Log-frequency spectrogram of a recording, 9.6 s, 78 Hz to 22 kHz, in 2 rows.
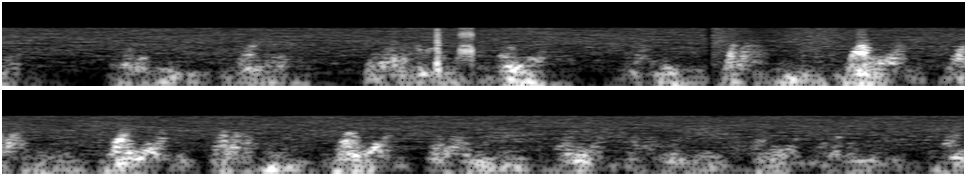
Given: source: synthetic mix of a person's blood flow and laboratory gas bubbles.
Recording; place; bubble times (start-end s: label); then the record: Doppler ultrasound of blood flow; precordium
1.93-2.36 s: bubbles
From the record:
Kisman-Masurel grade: 113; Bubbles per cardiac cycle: 1 to 2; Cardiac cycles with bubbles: 1 to 10%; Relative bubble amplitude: loud (0.450 to 0.775); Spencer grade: 1 (occasional bubble signal discernible with the cardiac motion signal, with majority of cardiac periods free of bubbles); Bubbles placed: only in the low amplitude regions of the cardiac cycle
